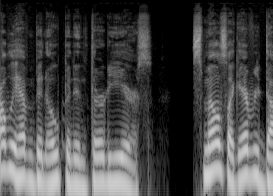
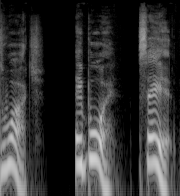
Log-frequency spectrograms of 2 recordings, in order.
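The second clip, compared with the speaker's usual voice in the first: higher voice calling to a dog; coaxing a dog; 8 semitones higher, slower than usual. Acted. John showing off the wolf to his friend, coaxing. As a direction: coax the animal to perform.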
